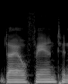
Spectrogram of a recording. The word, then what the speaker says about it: Diophantine: Welcome to a lesson on solving linear Diophantine equations. I've also heard this pronounced Diophantine equations.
